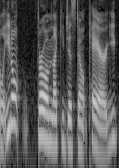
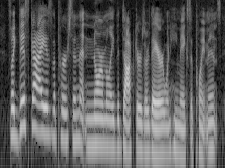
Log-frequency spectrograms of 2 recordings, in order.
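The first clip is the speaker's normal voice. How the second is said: usual speaking voice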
